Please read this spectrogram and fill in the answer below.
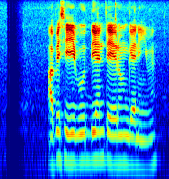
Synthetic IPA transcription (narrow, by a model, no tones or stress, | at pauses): ɐ̰pisiːbud̪ːijənt̪eːɾumɡæniːmə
